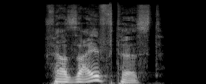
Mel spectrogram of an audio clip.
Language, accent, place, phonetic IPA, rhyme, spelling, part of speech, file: German, Germany, Berlin, [fɛɐ̯ˈzaɪ̯ftəst], -aɪ̯ftəst, verseiftest, verb, De-verseiftest.ogg
- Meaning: inflection of verseifen: 1. second-person singular preterite 2. second-person singular subjunctive II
